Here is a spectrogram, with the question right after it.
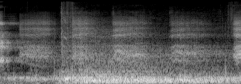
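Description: Crow-like bird cawing in the Portal 2 video game: a few harsh, loud caws close by, repeating in an uneven rhythm over a steady background hum.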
